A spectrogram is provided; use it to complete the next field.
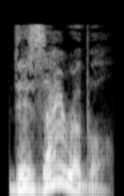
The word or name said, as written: desirable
